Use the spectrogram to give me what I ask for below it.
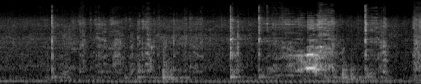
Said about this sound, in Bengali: এখন সামান্য জল দিয়ে মশলা কষে নেব।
